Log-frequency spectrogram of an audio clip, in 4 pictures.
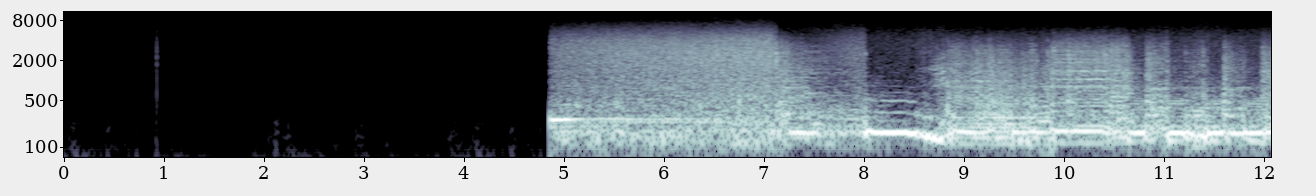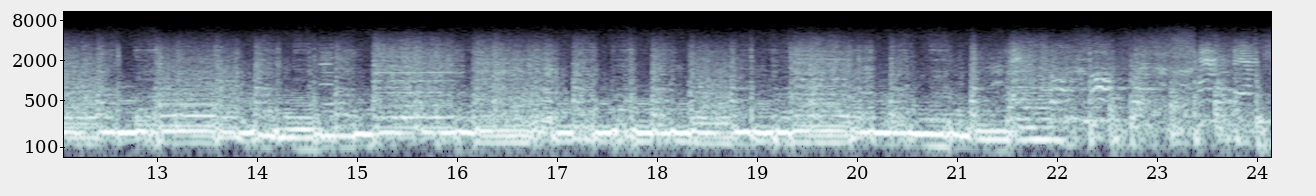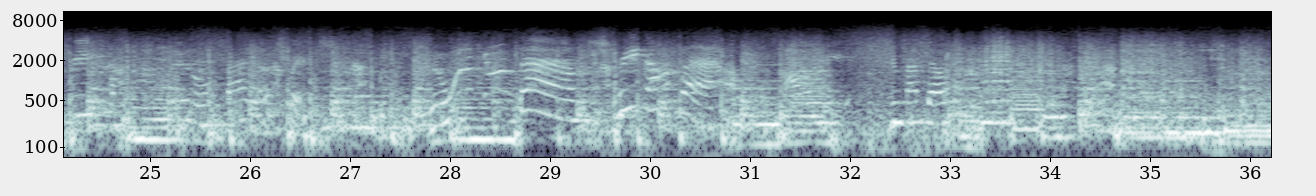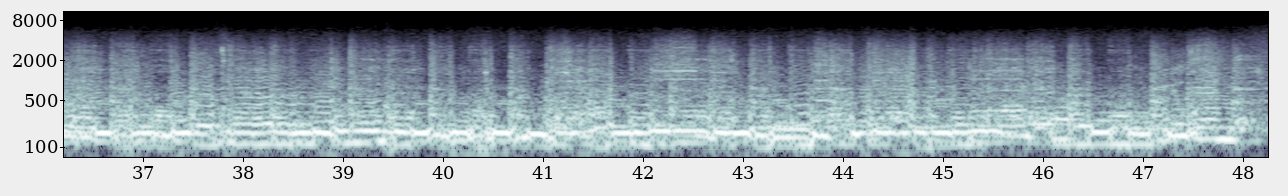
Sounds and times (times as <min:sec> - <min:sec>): Music: 0:04.9 - 0:48.2.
